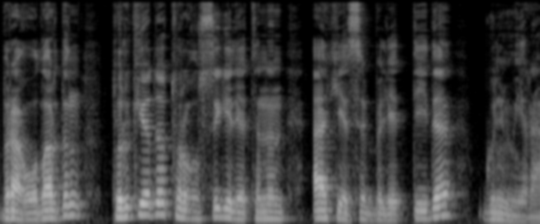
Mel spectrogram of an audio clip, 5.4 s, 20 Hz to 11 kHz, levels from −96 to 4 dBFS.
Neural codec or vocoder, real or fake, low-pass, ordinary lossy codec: none; real; none; none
